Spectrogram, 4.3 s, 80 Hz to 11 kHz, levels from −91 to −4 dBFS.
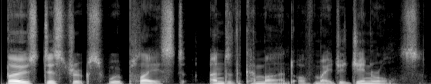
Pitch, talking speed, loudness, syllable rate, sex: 95 Hz, 140 wpm, -23 LUFS, 5.0 syllables/s, male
